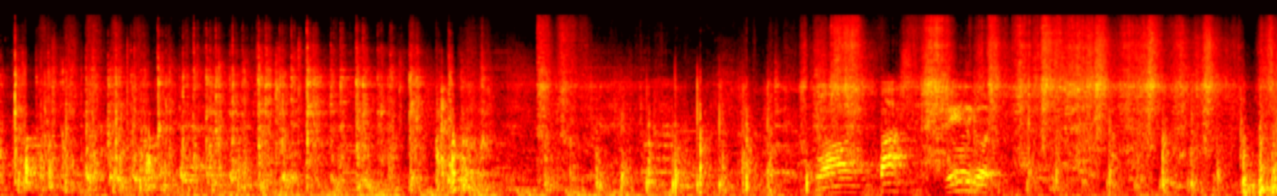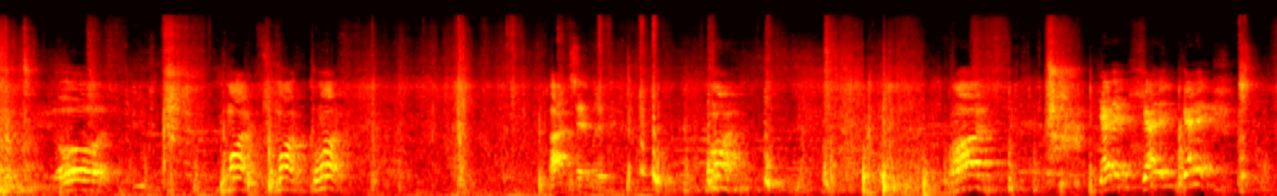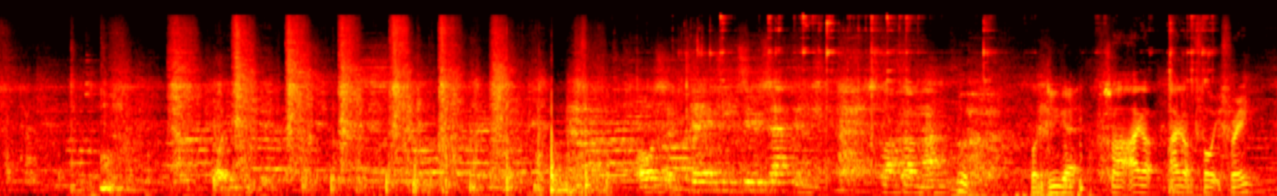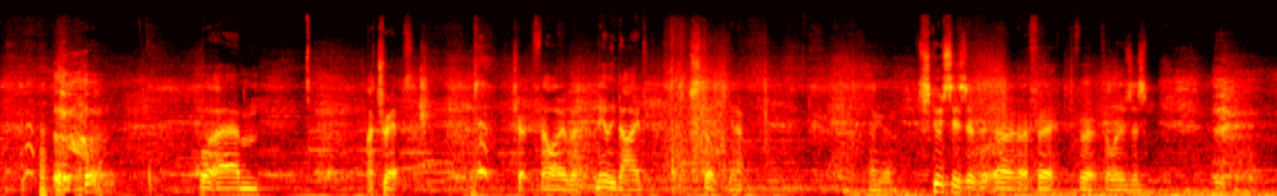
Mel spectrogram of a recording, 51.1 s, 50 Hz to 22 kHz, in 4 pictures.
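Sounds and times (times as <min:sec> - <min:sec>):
heavy running footsteps on rubber: 0:00.0 - 0:08.3
music: 0:00.0 - 0:51.0.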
